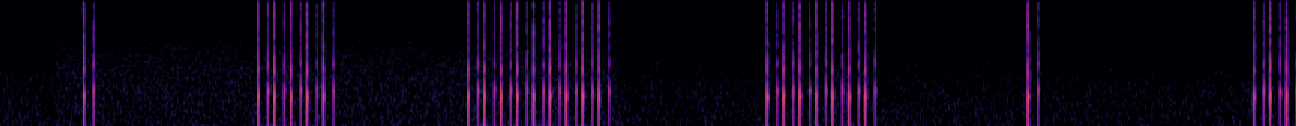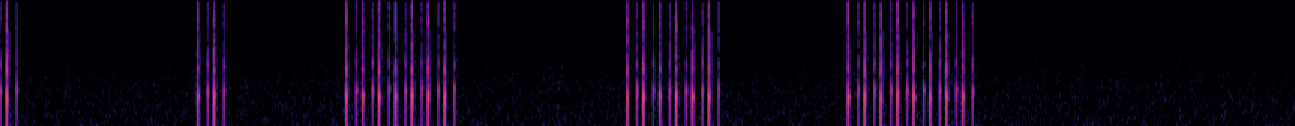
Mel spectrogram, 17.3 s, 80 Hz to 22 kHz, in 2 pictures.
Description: Pulse dialling, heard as clicks on a phone line, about 9 pulses a second. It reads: 1 5 9 7 1 4 2 7 6 8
